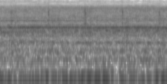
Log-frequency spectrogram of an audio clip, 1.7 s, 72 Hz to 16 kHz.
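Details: Chinese diesel heater on setting 3 of 6, exhaust routed through a home radiator that is warming up, running in a garage: steady low hum with a faint constant whir, no knocks or surging; normal running.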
